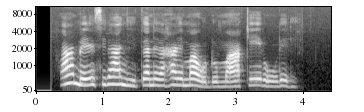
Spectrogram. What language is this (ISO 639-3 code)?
kik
